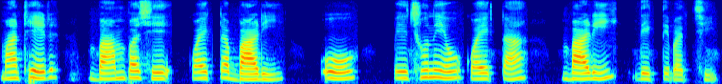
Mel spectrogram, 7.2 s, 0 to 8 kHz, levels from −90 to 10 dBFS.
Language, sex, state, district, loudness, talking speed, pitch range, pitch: Bengali, female, West Bengal, Cooch Behar, -21 LUFS, 90 wpm, 195-230 Hz, 210 Hz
